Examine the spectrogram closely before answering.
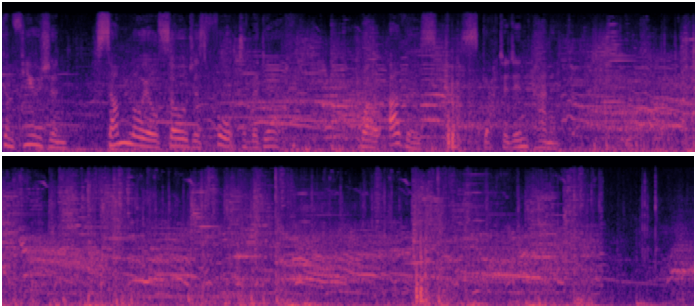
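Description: Swords clash in a battle.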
